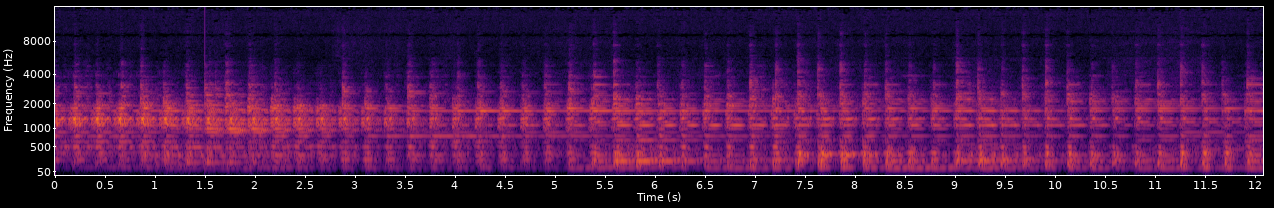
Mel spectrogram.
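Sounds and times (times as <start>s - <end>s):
electric guitar picked notes with delay: 0.0s - 12.0s.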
